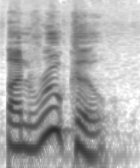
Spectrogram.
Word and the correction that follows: Bunraku: I'm not sure if I'm saying that right. – Bunraku. – Bunraku.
